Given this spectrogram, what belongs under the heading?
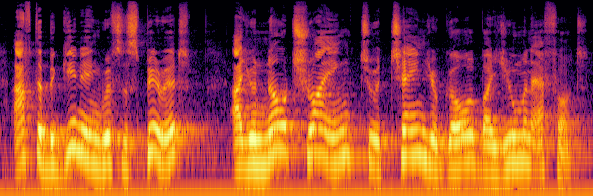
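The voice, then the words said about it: German accent. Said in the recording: “my accent ... I'm a German, and I also come from the Ruhr district in Germany”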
